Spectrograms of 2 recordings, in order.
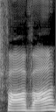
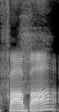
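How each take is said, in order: First: "fava" pronounced FAH-vah, V not B. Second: "faba" pronounced FAH-bah, B not V. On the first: Correcting the bean's name, "fava" with a V. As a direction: say "fava" with a clear V in the middle. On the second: Rejecting the other bean name, "faba" with a B. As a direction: say "faba" with a B in the middle. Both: Shown as a demonstration. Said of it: "I thought there was a B".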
